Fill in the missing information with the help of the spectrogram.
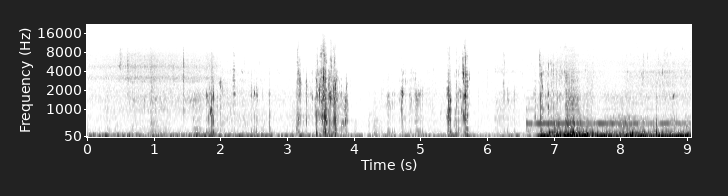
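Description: Sea water gurgling and sloshing as heard by a camera underwater, with scattered sharp bubble pops and crackles. About two-thirds of the way through it turns into a louder, steady rushing, with one steady tone running under it.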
